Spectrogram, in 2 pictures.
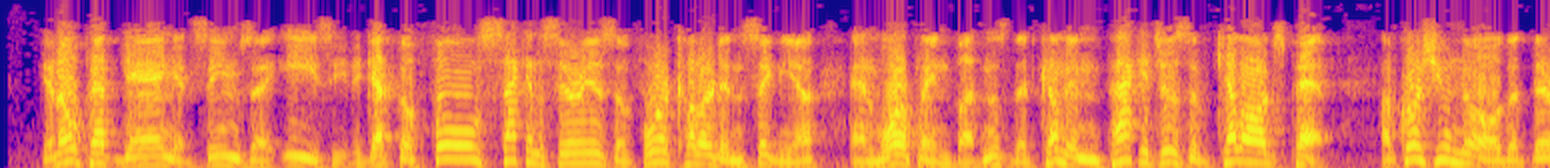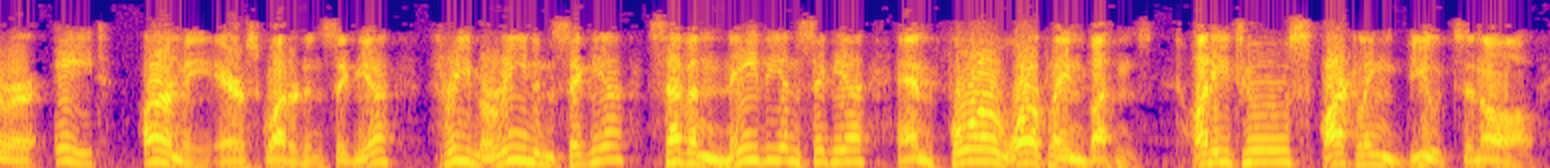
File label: Commercial Pep; 1945 Kelloggs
